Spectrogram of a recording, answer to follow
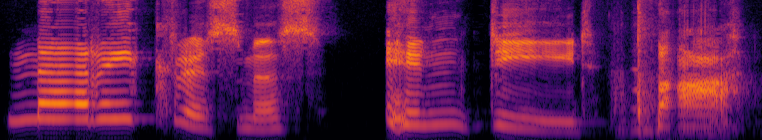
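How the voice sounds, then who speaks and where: A man's voice: on the high side, animated, normal speed, very noisy, close to an everyday voice. A man playing a cold, irritable old miserly businessman in a radio play, with a curt, grumbling, scornful delivery. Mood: grudging, scornful.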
